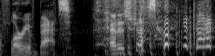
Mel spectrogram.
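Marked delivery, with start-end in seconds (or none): 1.6-3.2 higher, laughing words; laughing urging. Real, not acted. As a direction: giggle as you urge them. Recalling Carl Reiner's face.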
